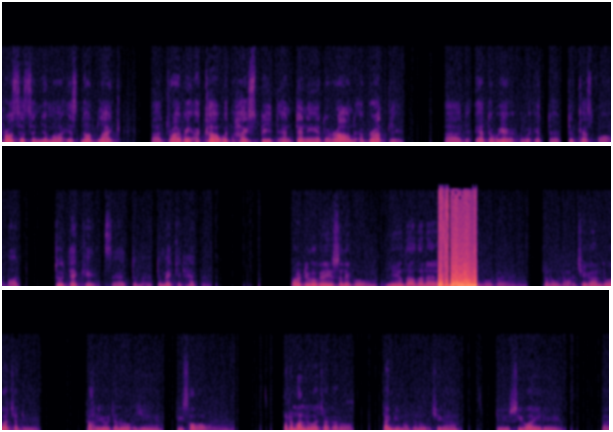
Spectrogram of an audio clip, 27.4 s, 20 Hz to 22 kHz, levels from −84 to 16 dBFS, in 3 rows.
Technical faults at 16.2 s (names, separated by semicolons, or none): signed and unsigned mixed up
